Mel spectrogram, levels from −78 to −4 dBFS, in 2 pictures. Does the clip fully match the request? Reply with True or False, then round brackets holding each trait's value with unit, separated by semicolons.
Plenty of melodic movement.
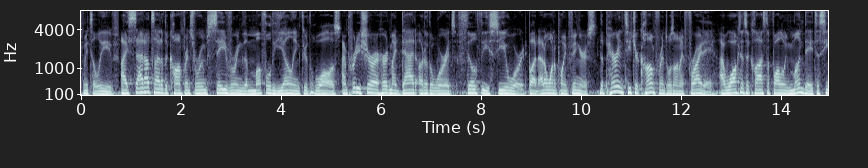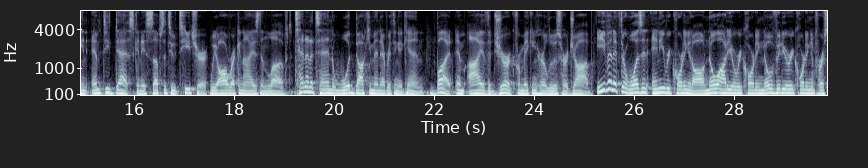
False (3.8 semitones)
